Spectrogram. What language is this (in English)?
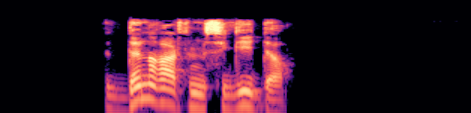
Kabyle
